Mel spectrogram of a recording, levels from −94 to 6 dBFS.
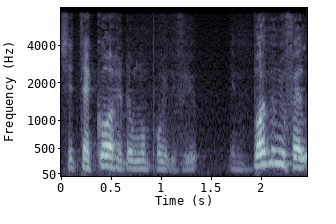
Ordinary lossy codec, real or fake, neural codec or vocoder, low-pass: none; fake; codec, 16 kHz, 0.4 kbps, LongCat-Audio-Codec; 7.2 kHz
